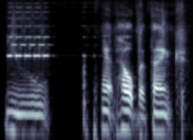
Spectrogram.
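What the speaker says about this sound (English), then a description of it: "Sorry about that phone call" A telephone rings once with a clear electronic trill during a recording, then someone speaks right afterward.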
